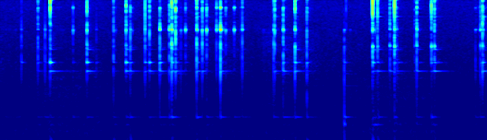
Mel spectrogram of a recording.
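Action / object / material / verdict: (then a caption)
tap / small clear glass light bulb / glass / none. Long nails tap a small, hollow, clear glass halogen light bulb close to the microphone. The result is a quiet, irregular run of bright, high-pitched glassy clicks and clinks that die away almost instantly.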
